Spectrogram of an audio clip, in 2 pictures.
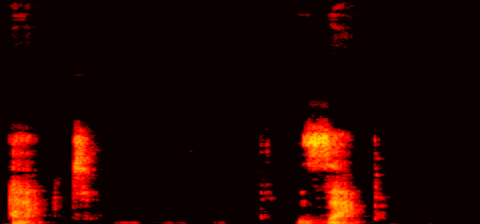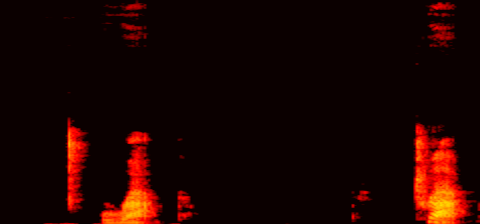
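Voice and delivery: each word said crisply with a short clean a; crisp model words, one at a time; model words for repeating. Shown as a demonstration. Accent coach drills a word list for students. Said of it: "repeat after me".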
